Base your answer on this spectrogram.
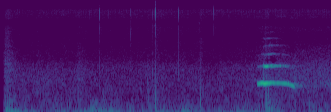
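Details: One of two one-year-old Siberian Forest twin cats, Sacha and Michka, climbing into a dishwasher, gives one short falling meow near the end after a quiet stretch with faint clicks and taps.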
